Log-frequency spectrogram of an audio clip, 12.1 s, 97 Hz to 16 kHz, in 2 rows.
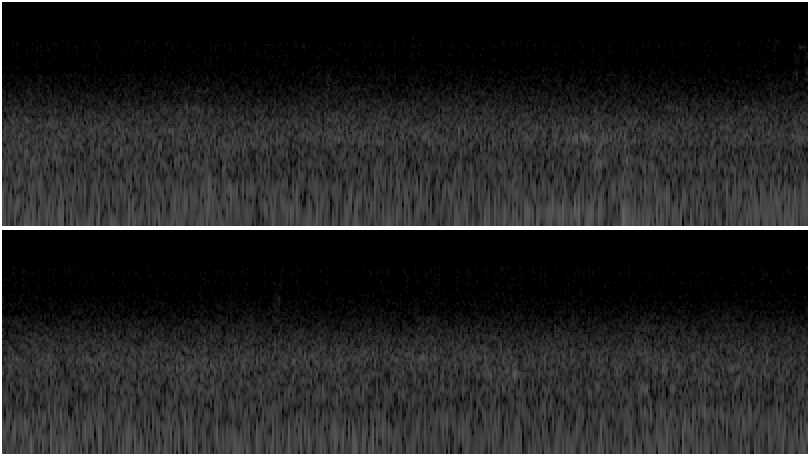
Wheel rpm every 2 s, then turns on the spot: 0, 0, 0, 0, 0, 0.
none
